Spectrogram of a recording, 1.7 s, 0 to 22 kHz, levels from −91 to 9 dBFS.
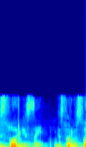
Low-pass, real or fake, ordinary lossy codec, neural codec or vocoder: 19.8 kHz; fake; AAC, 24 kbps; autoencoder, 48 kHz, 128 numbers a frame, DAC-VAE, trained on Japanese speech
